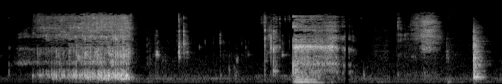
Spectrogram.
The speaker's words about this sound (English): Feel free to weigh in, give me comments, give me questions, or you can sit there and continue to listen to me sip on a lovely vodka tonic.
